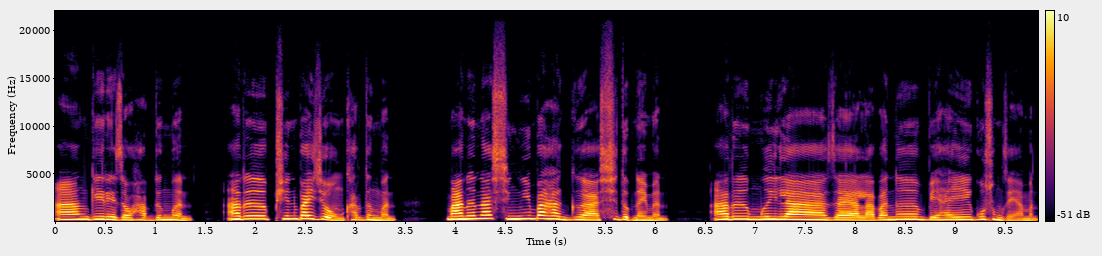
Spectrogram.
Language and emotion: Bodo, disgusted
